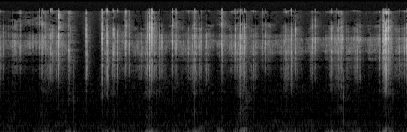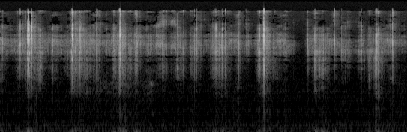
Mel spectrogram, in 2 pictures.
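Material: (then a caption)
Paper. A small, folded US dollar bill of thin paper is crinkled and rubbed with fingertips close to the microphone. The result is a quiet, continuous stream of dry, bright crackles and rustles, with short sharp bursts and almost no low end.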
